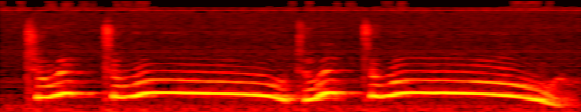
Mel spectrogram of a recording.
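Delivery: very high, loud slow hoot; owl hoot. A narrator's reading. Owl calling in the night garden, very high hoot. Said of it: "went the owl".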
